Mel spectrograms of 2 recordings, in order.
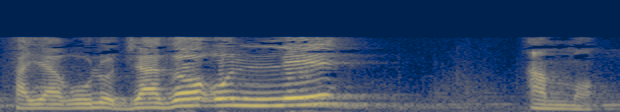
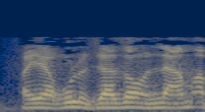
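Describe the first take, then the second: First: فیقولو جزاء ل dictated slowly, word by word; slow dictation to students. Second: Said in the usual way. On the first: Shown as a demonstration. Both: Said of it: "این فیقولو تو گیومه قرار بدید".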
